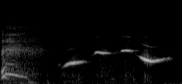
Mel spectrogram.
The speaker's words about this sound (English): Stop blowing in the microphone. I'm trying to whistle. Be nice to our listeners. Oh, wow. I cannot whistle. I can't do that. Can't do it.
